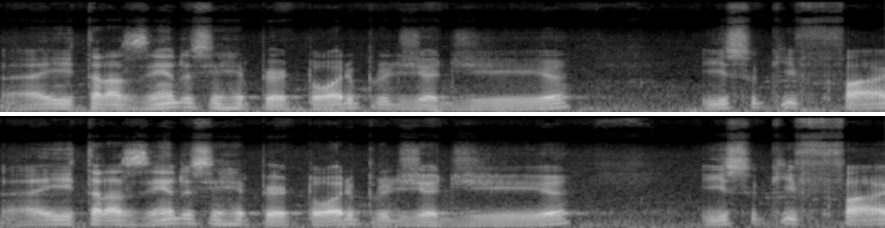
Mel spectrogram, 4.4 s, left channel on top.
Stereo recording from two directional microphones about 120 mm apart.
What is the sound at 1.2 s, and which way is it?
Speech, 30° left (ahead or behind).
